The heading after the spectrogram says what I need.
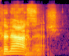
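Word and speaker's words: Kunaszyk: And I don't have the pronunciation guide. He's been placed on IR. Kunaszczyk, right? Kunaszczyk.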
